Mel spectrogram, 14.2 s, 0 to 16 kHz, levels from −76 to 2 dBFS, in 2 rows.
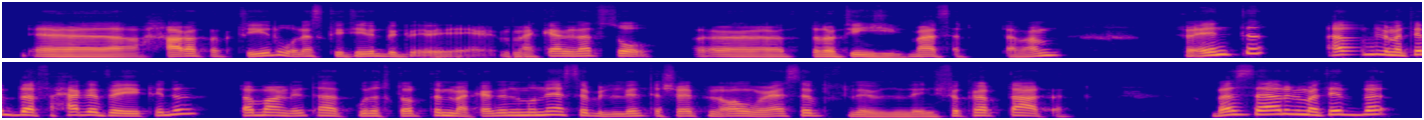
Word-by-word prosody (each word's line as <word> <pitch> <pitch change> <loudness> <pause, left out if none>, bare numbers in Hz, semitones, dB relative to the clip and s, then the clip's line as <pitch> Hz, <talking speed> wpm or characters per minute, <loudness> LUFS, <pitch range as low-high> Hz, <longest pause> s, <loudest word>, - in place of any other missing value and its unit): آآ 110 -3 +1
حركة 130 +5 +1
كتير 155 - -2
وناس 140 -8 -3
كتير 135 +3 -2
بت 130 -4 -3
المكان 120 - -3
نَفْسه 155 0 -1 0.2
آآ 115 -2 -2
استراتيجي 110 -3 -2
مثلًا 120 -4 0 0.2
تمام، 155 - -2 0.6
فأنت 245 +7 +3 0.4
قبل 235 +1 +3
ما 195 - +6
تبدأ 215 -2 +4
في 185 -1 -11
حاجة 205 0 +3
زي 165 -5 +3
كده، 260 - -3
طبعًا 185 -2 +1
أنت 175 +2 -6
هتكون 160 -2 -1
اخترت 155 +1 -3
المكان 165 -2 +1
المناسب 190 -2 +1
اللي 140 +3 -2
أنت 155 -1 -6
شايف 150 0 -2
إن - - -3
هو 155 0 +1
مناسب 150 +5 -1
ف - - -24
للفكرة 115 +7 -2
بتاعتك، - - 0 0.7
بس 240 +3 +3
قبل 260 +1 +6
ما 225 - +6
تبدأ 245 +4 +3
155 Hz, 165 wpm, -23 LUFS, 120-195 Hz, 0.7 s, ما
